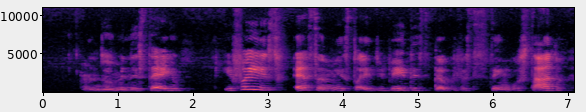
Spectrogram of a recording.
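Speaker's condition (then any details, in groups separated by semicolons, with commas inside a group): Spastic diplegic cerebral palsy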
